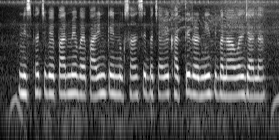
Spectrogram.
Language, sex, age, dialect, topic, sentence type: Bhojpuri, female, 18-24, Northern, banking, statement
